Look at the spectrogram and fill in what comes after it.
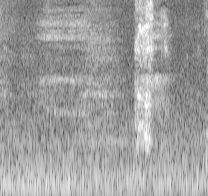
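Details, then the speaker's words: A single short, sharp catch of breath over a steady low room hum from a young child with hiccups. "you got the hiccups shall we every time he hiccups he's so sorry"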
